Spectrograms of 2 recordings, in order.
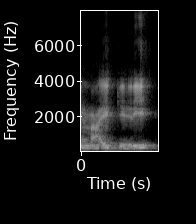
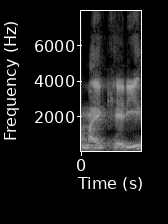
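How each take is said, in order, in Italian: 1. La seconda parola inizia con un suono g. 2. La seconda parola inizia con un suono k. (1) "ma è Mae Geri" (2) "Mae non diventa Mae Kerry"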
